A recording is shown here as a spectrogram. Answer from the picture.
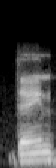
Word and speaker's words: Dane: Darklight, Dade, is it? Or I always get the name wrong. Is it Dade or how do you say it? Dane, like Great Dane.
